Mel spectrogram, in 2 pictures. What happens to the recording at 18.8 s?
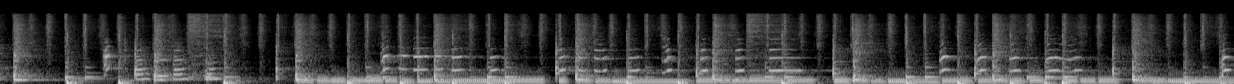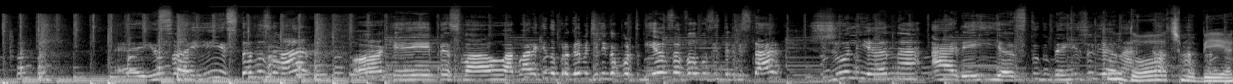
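Nothing goes wrong at 18.8 s; the audio plays through that moment intact, with no dropout, glitch or distortion to be heard.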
